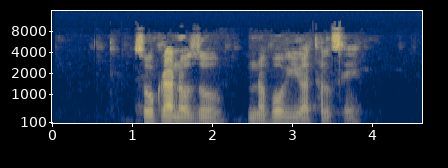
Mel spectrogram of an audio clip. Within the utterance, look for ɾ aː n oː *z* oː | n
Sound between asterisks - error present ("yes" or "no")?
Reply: no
